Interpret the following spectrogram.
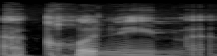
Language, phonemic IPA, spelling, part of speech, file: French, /a.kʁɔ.nim/, acronyme, noun, Fr-acronyme.ogg
- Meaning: acronym (pronounced as a normal word)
